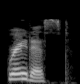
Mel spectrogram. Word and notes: greatest: British English

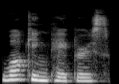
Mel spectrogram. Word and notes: walking papers: American English

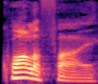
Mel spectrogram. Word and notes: qualify: American English

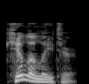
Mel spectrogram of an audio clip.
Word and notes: kilolitre: British English

